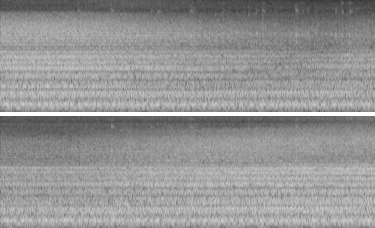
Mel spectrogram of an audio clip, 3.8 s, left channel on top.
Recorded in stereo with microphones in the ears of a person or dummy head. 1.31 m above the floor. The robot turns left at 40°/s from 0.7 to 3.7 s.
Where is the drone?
25° left; by 3.8 s 95° right.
